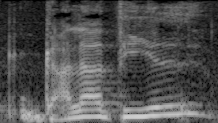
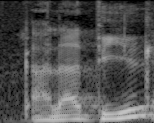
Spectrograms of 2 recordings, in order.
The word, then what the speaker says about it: Galadriel: Galadriel wiederum. Galadriel. – Galadriel.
